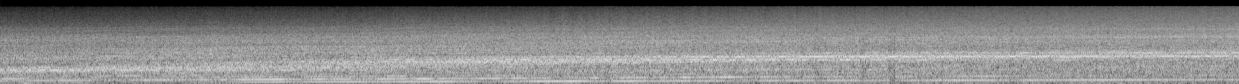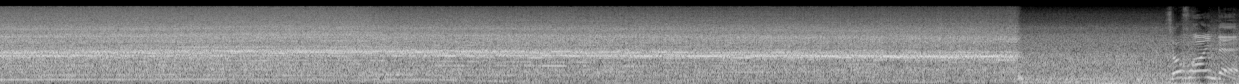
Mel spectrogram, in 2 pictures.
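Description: A BMW M8 Competition with a Stage 1 tune, particulate filter retained and 200-cell race catalytic converters fitted, revs loudly and close up, its engine note rising in long sweeps before cutting off near the end.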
